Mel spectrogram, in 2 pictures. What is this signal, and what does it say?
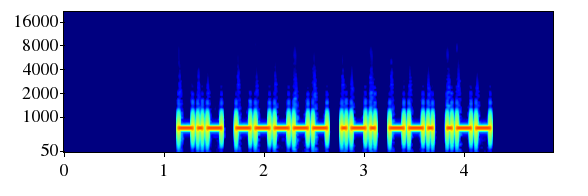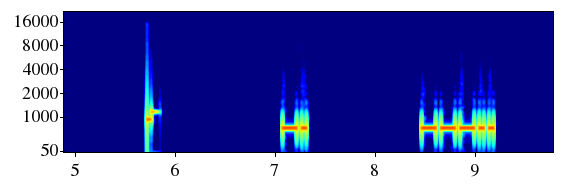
Morse code, heard as a keyed tone, about 25 wpm, spaced as for 16 wpm, 700 Hz. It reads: K0RGW N8
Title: USA Call Signs - 5 Characters - 8x Character Spacing - 25wpm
